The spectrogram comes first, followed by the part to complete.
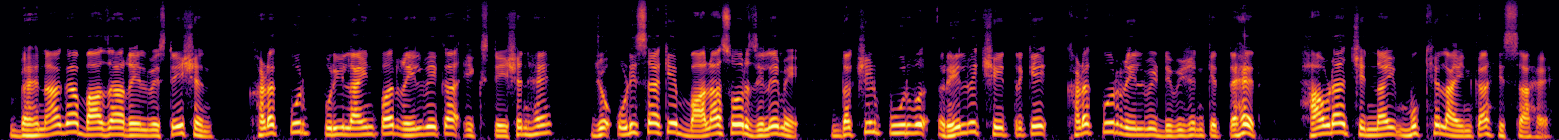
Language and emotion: Hindi, neutral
